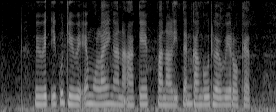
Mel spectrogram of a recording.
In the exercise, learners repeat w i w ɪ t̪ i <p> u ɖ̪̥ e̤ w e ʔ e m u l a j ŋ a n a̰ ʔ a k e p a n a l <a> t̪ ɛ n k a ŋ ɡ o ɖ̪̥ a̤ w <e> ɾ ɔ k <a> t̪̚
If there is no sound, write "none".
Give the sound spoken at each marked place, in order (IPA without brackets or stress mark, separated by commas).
k, i, e, ɛ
